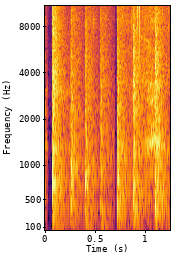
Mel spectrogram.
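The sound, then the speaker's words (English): A quick, steady series of about seven firm knocks on a door, fairly loud, with no voices. “That's like, I think that's just niggas knocking on the door and seeing like just what they could do.”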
